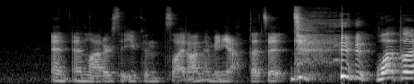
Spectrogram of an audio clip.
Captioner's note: laughs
